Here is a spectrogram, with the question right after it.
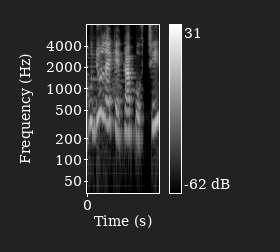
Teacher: that's a rising intonation. It's a yes or no answer question.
